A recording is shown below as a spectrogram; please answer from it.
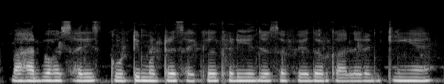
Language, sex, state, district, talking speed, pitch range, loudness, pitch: Hindi, female, Uttar Pradesh, Lalitpur, 190 wpm, 165-170 Hz, -16 LUFS, 170 Hz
